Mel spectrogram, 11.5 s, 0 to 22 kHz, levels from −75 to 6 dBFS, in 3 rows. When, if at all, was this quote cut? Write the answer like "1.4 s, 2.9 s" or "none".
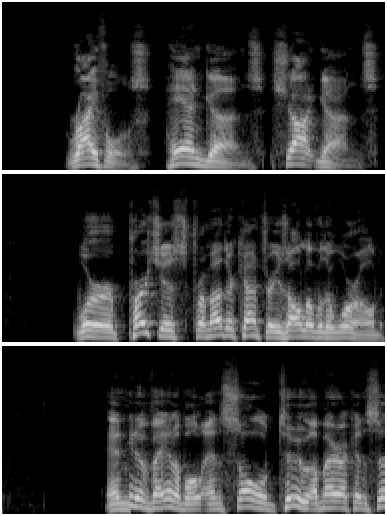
8.9 s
